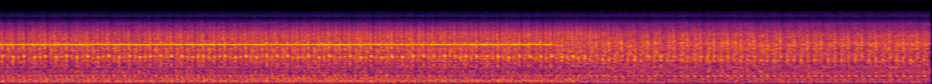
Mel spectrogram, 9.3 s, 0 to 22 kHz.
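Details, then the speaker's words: 1980 Dodge truck, sitting about 18 years and known for a rod knock, first start on fresh gas fed to the carburetor: rough smoky idle with a heavy, irregular knock about twice a second under a harsh exhaust. "her family has success she's smoking and knocking that's perfect good job"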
